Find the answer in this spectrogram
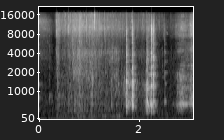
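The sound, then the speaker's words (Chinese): A metal steamer pot, just used for steaming, being cleaned out to prepare for making soup: a steady wash of scraping and swishing, then a few louder clanks and knocks of metal against metal, with no one talking. “好，下面把这个锅，好蒸好的锅呢，把它 清理干净，然后准备啊来煮汤。”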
